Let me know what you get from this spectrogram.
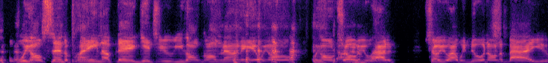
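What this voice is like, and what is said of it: Imitates another person's voice. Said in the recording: “good Coach O impersonation? ... Lots of cigarettes.”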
